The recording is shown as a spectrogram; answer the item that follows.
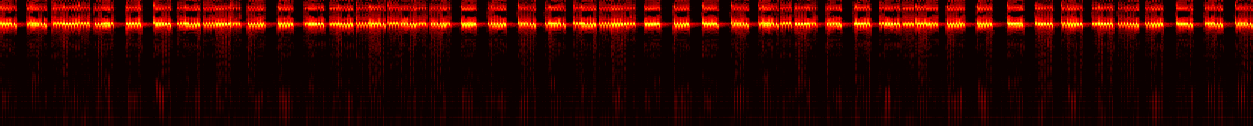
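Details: Continuous chirping from two crickets, sharp high notes pulsing regularly about four times per second, loud and close, free of other sounds.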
